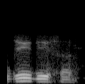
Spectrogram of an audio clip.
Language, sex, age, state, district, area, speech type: Urdu, male, 18-30, Uttar Pradesh, Saharanpur, urban, conversation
